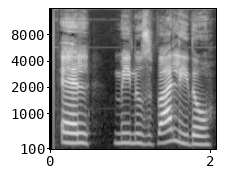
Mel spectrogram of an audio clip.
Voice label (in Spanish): "el minusvalido", Spanish; medical medicine vocabulary; learn spanish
